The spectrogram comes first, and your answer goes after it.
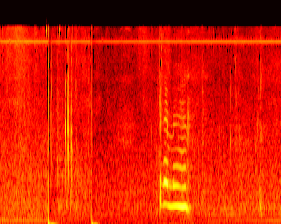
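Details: A French Bulldog playing with his toy gives a short, wavering, nasal whine amid light tapping and a person's voice.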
